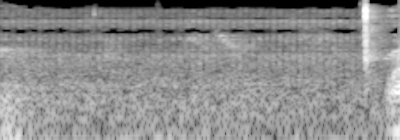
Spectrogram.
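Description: A short pause with faint background hiss, then a single sharp click near the end, just before speech resumes.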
